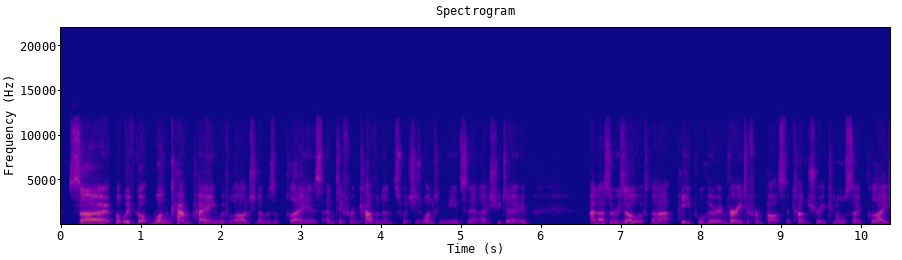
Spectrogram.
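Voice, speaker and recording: A man's voice: mid-range voice, a bit bright, slightly rough. A man with an English accent, casually explaining a tabletop roleplaying game as its game master.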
